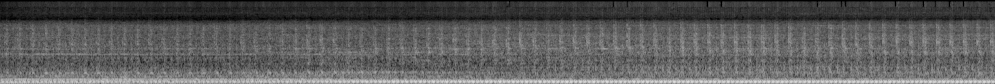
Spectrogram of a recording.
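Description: Steady idle with a hollow, even knock riding on the low rumble at about 220 a minute; sounds like piston slap from a broken skirt.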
